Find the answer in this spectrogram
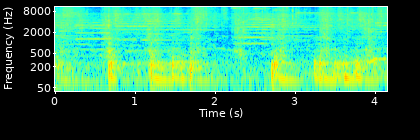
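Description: Military march music with a heavy drum beat, mixed with the tramp of a column of soldiers' boots marching in step.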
